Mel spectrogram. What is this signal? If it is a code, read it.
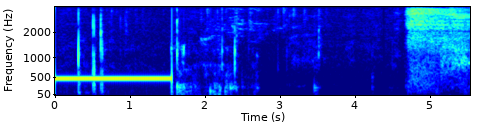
Ringback tone (North America), 440 + 480 Hz.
